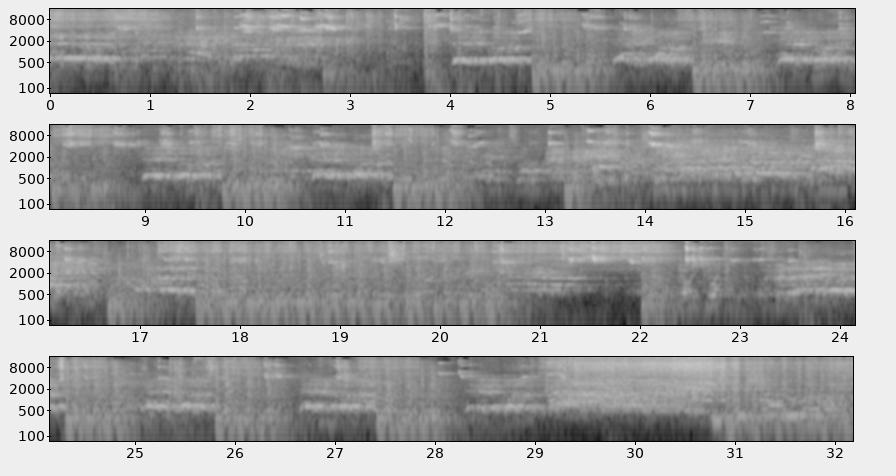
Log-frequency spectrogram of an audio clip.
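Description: Basketball game in a gym: the ball bouncing on the hardwood court amid voices, over a loud pattern that repeats about once a second.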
